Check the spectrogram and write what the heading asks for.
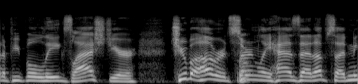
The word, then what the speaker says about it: Chuba Hubbard: I've been all over this guy to the point that I've been lectured on the pronunciation of his name. Give me Chuba Hubbard.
